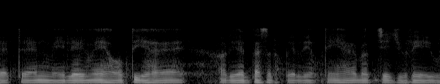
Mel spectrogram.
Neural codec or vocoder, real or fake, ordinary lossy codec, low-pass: codec, 16 kHz in and 24 kHz out, 0.9 kbps, LongCat-Audio-Codec, four codebook decoder; fake; none; 5.4 kHz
